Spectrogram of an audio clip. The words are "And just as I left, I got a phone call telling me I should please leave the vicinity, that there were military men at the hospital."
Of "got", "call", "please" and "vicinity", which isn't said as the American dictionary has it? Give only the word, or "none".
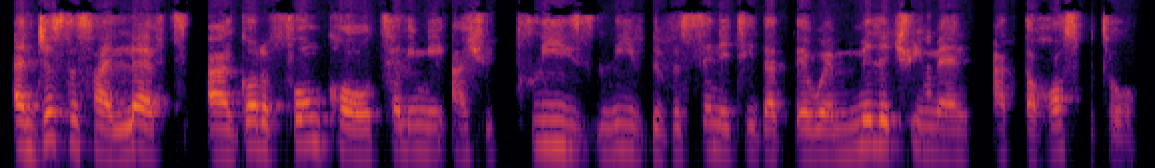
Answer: none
